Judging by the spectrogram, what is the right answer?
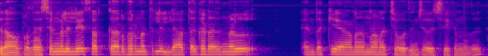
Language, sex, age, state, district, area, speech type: Malayalam, male, 30-45, Kerala, Kannur, rural, spontaneous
